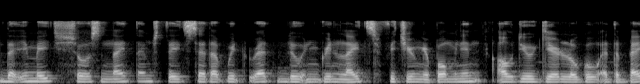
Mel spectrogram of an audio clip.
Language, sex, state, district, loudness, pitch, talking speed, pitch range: English, male, Nagaland, Kohima, -19 LUFS, 125 Hz, 205 wpm, 120-130 Hz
